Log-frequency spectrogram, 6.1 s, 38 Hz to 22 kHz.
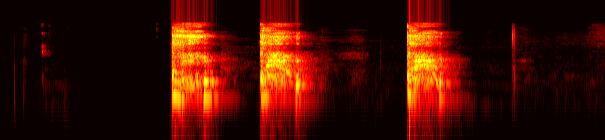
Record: {"three_cough_length": "6.1 s", "three_cough_amplitude": 32507, "three_cough_signal_mean_std_ratio": 0.36, "survey_phase": "beta (2021-08-13 to 2022-03-07)", "age": "45-64", "gender": "Female", "wearing_mask": "No", "symptom_new_continuous_cough": true, "symptom_fatigue": true, "symptom_headache": true, "symptom_onset": "2 days", "smoker_status": "Never smoked", "respiratory_condition_asthma": false, "respiratory_condition_other": false, "recruitment_source": "Test and Trace", "submission_delay": "1 day", "covid_test_result": "Positive", "covid_test_method": "RT-qPCR", "covid_ct_value": 15.8, "covid_ct_gene": "ORF1ab gene", "covid_ct_mean": 15.9, "covid_viral_load": "5900000 copies/ml", "covid_viral_load_category": "High viral load (>1M copies/ml)"}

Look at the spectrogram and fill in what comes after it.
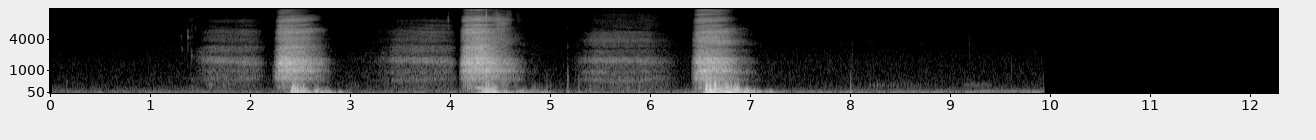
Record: {"exhalation_length": "12.3 s", "exhalation_amplitude": 4508, "exhalation_signal_mean_std_ratio": 0.26, "survey_phase": "beta (2021-08-13 to 2022-03-07)", "age": "45-64", "gender": "Female", "wearing_mask": "No", "symptom_runny_or_blocked_nose": true, "smoker_status": "Never smoked", "respiratory_condition_asthma": false, "respiratory_condition_other": false, "recruitment_source": "REACT", "submission_delay": "2 days", "covid_test_result": "Negative", "covid_test_method": "RT-qPCR", "influenza_a_test_result": "Negative", "influenza_b_test_result": "Negative"}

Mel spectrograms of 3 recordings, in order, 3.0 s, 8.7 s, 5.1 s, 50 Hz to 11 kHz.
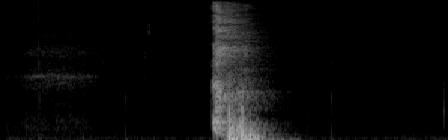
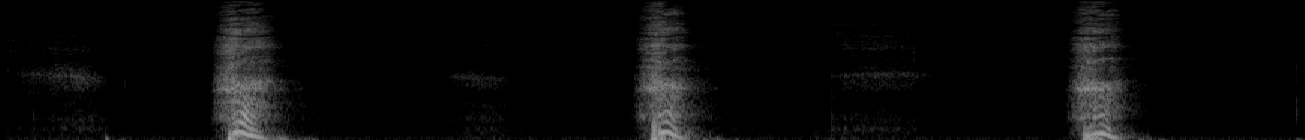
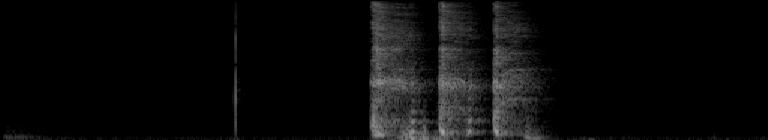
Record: {"cough_length": "3.0 s", "cough_amplitude": 13380, "cough_signal_mean_std_ratio": 0.25, "exhalation_length": "8.7 s", "exhalation_amplitude": 4434, "exhalation_signal_mean_std_ratio": 0.26, "three_cough_length": "5.1 s", "three_cough_amplitude": 4260, "three_cough_signal_mean_std_ratio": 0.29, "survey_phase": "beta (2021-08-13 to 2022-03-07)", "age": "45-64", "gender": "Male", "wearing_mask": "No", "symptom_none": true, "smoker_status": "Current smoker (1 to 10 cigarettes per day)", "respiratory_condition_asthma": false, "respiratory_condition_other": false, "recruitment_source": "REACT", "submission_delay": "2 days", "covid_test_result": "Negative", "covid_test_method": "RT-qPCR"}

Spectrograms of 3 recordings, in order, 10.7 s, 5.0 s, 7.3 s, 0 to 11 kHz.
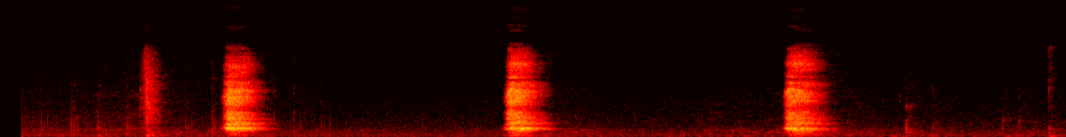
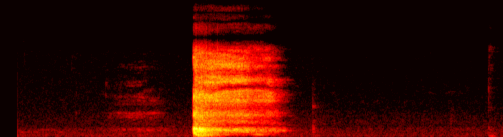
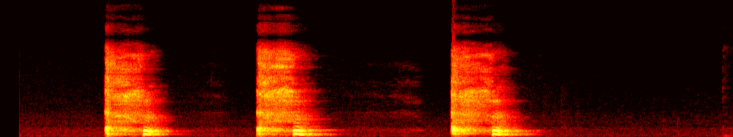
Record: {"exhalation_length": "10.7 s", "exhalation_amplitude": 6912, "exhalation_signal_mean_std_ratio": 0.27, "cough_length": "5.0 s", "cough_amplitude": 27767, "cough_signal_mean_std_ratio": 0.26, "three_cough_length": "7.3 s", "three_cough_amplitude": 29089, "three_cough_signal_mean_std_ratio": 0.35, "survey_phase": "alpha (2021-03-01 to 2021-08-12)", "age": "65+", "gender": "Female", "wearing_mask": "No", "symptom_none": true, "smoker_status": "Never smoked", "respiratory_condition_asthma": false, "respiratory_condition_other": false, "recruitment_source": "REACT", "submission_delay": "3 days", "covid_test_result": "Negative", "covid_test_method": "RT-qPCR"}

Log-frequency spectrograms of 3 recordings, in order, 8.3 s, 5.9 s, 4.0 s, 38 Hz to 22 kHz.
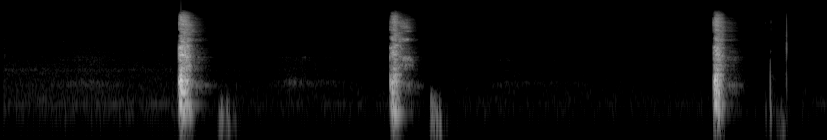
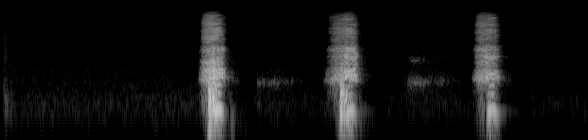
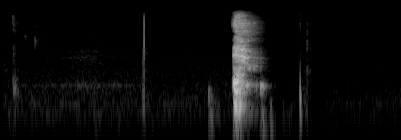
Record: {"three_cough_length": "8.3 s", "three_cough_amplitude": 29487, "three_cough_signal_mean_std_ratio": 0.15, "exhalation_length": "5.9 s", "exhalation_amplitude": 30684, "exhalation_signal_mean_std_ratio": 0.23, "cough_length": "4.0 s", "cough_amplitude": 25659, "cough_signal_mean_std_ratio": 0.17, "survey_phase": "alpha (2021-03-01 to 2021-08-12)", "age": "18-44", "gender": "Male", "wearing_mask": "No", "symptom_fatigue": true, "symptom_change_to_sense_of_smell_or_taste": true, "symptom_loss_of_taste": true, "smoker_status": "Never smoked", "respiratory_condition_asthma": false, "respiratory_condition_other": false, "recruitment_source": "Test and Trace", "submission_delay": "2 days", "covid_test_result": "Positive", "covid_test_method": "RT-qPCR", "covid_ct_value": 18.8, "covid_ct_gene": "ORF1ab gene", "covid_ct_mean": 19.4, "covid_viral_load": "440000 copies/ml", "covid_viral_load_category": "Low viral load (10K-1M copies/ml)"}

